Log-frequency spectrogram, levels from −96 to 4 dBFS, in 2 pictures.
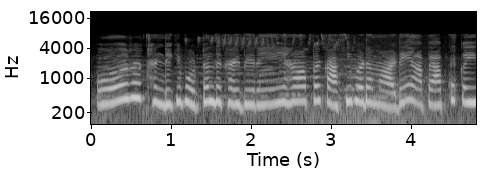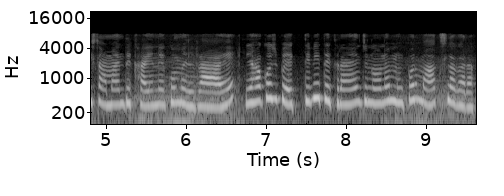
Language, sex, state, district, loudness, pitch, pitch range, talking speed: Hindi, female, Chhattisgarh, Rajnandgaon, -27 LUFS, 315 Hz, 290-335 Hz, 220 wpm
